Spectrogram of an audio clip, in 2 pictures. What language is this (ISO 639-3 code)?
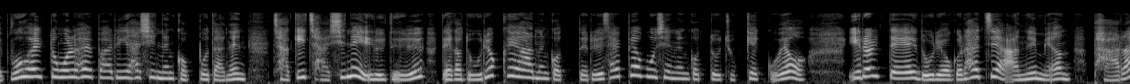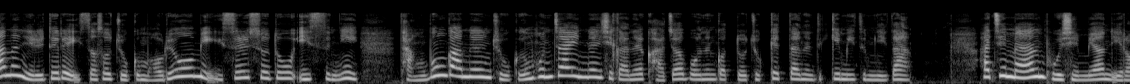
kor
